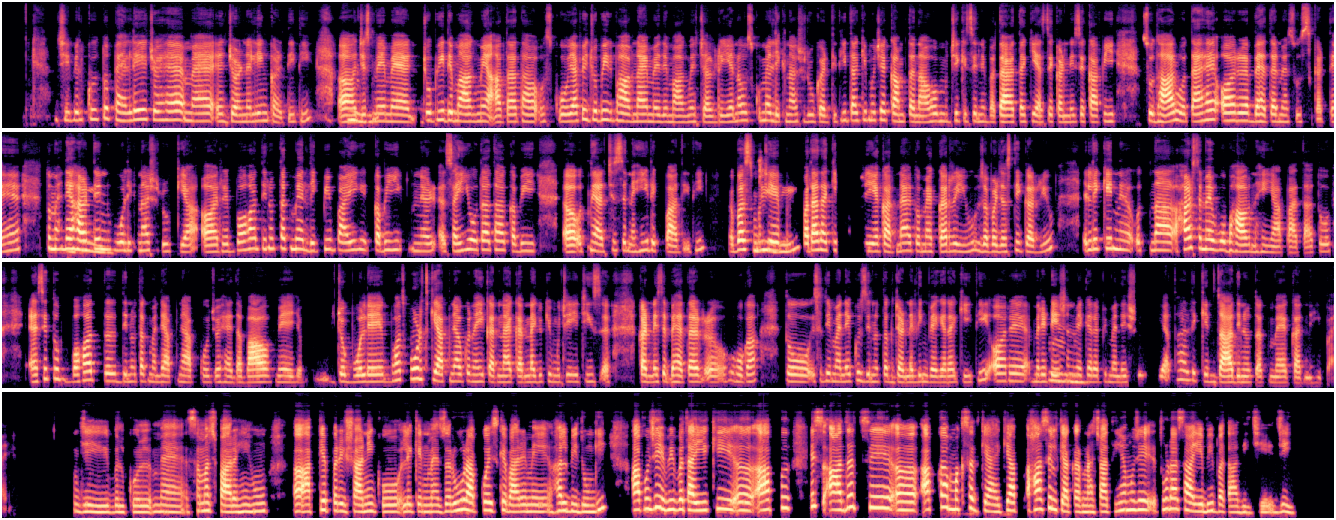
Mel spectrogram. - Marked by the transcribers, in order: in English: "जर्नलिंग"; in English: "फ़ोर्स"; in English: "जर्नलिंग"; in English: "मेडिटेशन"
- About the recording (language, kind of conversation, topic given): Hindi, advice, दिनचर्या लिखने और आदतें दर्ज करने की आदत कैसे टूट गई?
